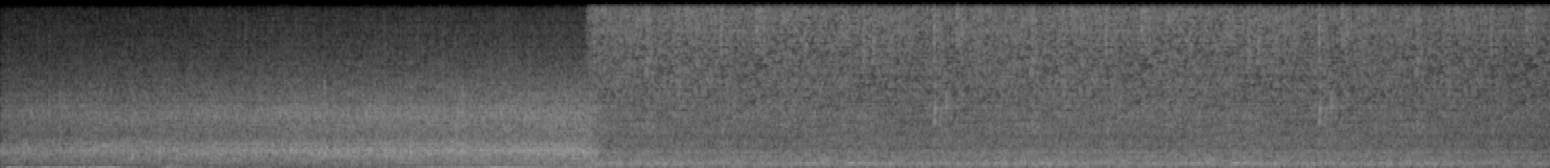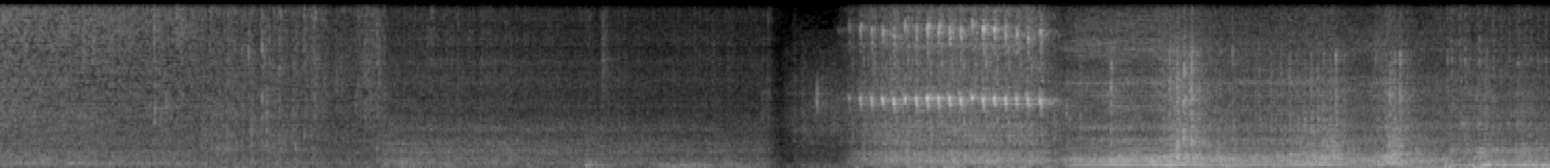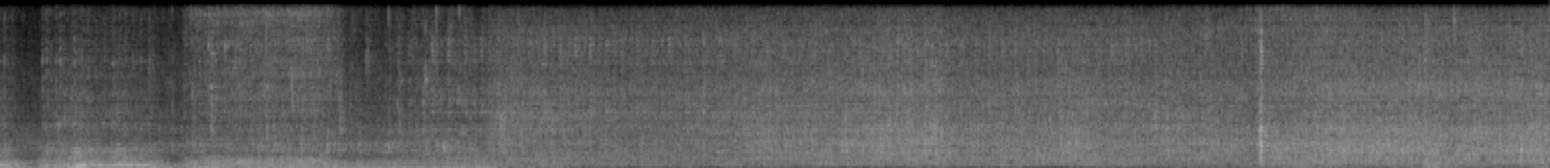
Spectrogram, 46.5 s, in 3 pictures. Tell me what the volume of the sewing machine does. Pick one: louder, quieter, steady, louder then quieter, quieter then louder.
quieter.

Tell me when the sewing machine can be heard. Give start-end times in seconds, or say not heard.
23.9-46.4.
